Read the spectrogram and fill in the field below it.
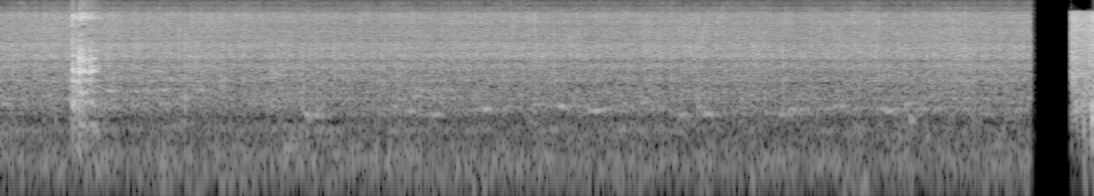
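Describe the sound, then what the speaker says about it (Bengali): Sundarbans crab stir-fried with chilli, garlic, ginger paste, turmeric, chilli powder and cumin paste hisses in a steady, even sizzle, with one sharp clatter near the start and a brief dropout at the end. "আরো কিছু সময় কাঁকড়াটা কষিয়ে নেব"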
